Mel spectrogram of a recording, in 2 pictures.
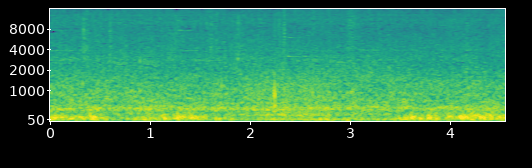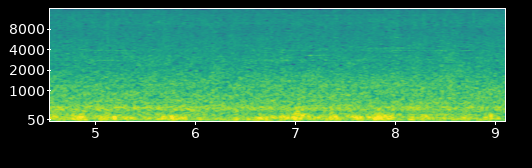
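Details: Close, loud droning of a honey bee swarm being collected, a thick low buzz with no pause that swells and fades slightly over time.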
